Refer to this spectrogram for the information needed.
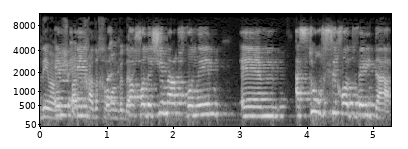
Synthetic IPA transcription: d̪imemaχad̪aχaonvaχo̞d̪aʃimhaːχʁo̞nim | emastuʁpsiχo̞tveida

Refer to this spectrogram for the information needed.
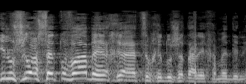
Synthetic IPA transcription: kiːluʃeuaset̪ovabeaχeaet͡semχid̪uʃhat̪aːliχhamed̪ini

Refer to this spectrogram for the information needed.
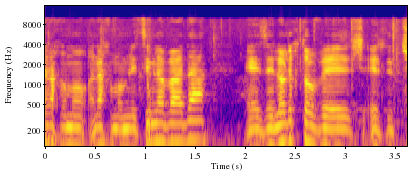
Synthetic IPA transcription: anaχnuʔa̰naχnumamlit͡simlavaːd̪a | ezelo̞liχt̪o̞veʃeʃ

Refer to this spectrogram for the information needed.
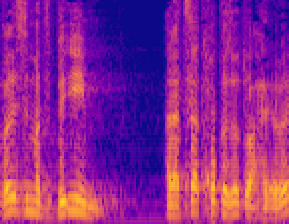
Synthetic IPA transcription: vaʁimʃemat͡sbiʔim | ʔalat͡sad̪ħo̞kazo̞t̪oa̰ħe̞ʁe

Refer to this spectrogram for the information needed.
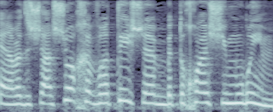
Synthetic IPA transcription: enavalzeʃaːʃuaχevʁatiʃebe̞to̞χo̞jɛʃimuʁim

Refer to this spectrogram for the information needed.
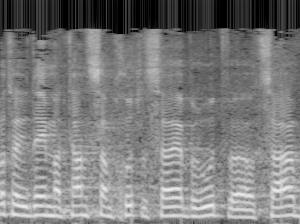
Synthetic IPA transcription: ot̪haljodejmat̪ansamχut̪vesaʁeabʁut̪veaot͡saʁ

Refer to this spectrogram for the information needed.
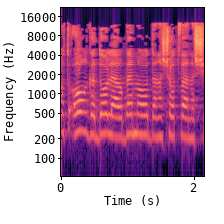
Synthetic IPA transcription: oto̞ʁɡado̞lːeaʁbe̞me̞o̞danaʃo̞tveanaʃ

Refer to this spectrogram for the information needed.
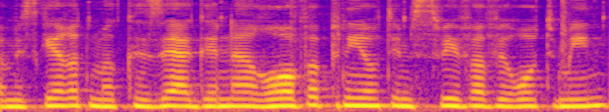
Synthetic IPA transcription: misɡeʁetmeʁkazejaɡanaʁo̞vapnijo̞timsvivaviʁotmin

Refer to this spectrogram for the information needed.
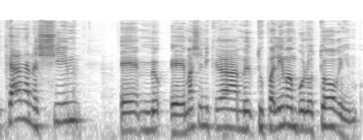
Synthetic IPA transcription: kaʁanaʃim | emaʃenikʁamet̪upalimambuloto̞ʁiim

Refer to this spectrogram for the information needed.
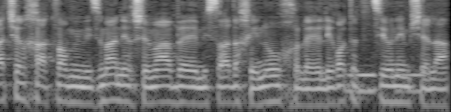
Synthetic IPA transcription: ad̪ʃe̞lχakvaʁmimizmanːiʁʃemabemisʁad̪aχinuχleliʁo̞t̪e̞t̪ḁt͡sijunimʃe̞la

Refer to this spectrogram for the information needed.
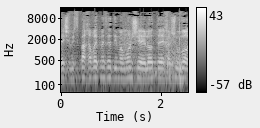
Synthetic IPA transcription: jeʃmispaʁχavʁekneset̪imamo̞nʃeːlo̞t̪eχaʃuvo̞

